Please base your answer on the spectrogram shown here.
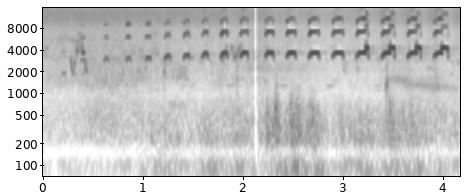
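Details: Water thick-knee calling near a waterhole on a South African private game reserve during a morning safari drive on 3 September 2021: a run of piping whistled notes, about four per second, swelling louder through the clip over a low rumble.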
